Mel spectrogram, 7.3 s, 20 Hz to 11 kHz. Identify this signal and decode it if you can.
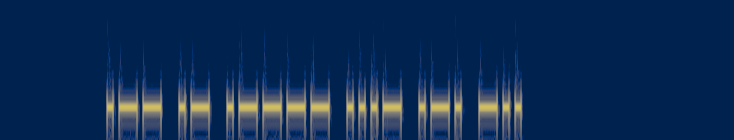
Morse code, heard as a keyed tone, about 21 wpm, 700 Hz. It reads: WA1VRD
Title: USA Call Signs - 6 Characters - Repeated 3x - 20wpm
